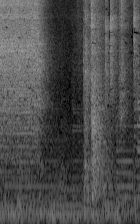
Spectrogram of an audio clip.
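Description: Orthopedic drill with an oscillating saw attachment running in a burst of about a second, then a second brief burst.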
